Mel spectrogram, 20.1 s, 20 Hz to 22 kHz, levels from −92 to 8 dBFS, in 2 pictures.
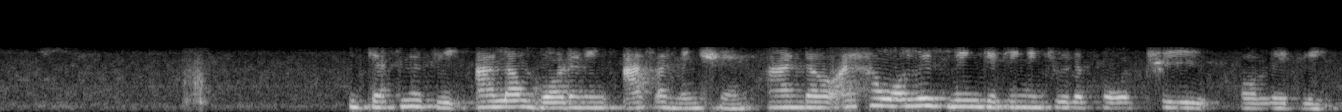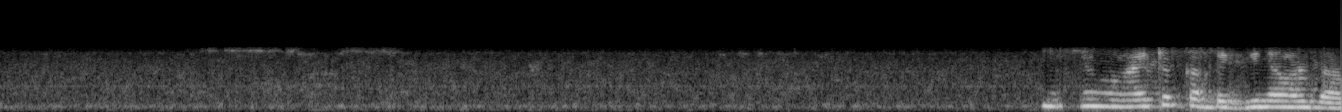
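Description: Throughout this speech clip the sound is thin, slightly rough and synthetic, with a band confined to roughly 150 Hz to 3.5 kHz and plainly audible coding artefacts. This is G.729 codec damage, consistent with 8 kbit/s G.729A, which rebuilds speech from a vocal tract model and sparse pulses.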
